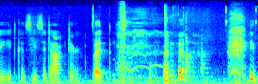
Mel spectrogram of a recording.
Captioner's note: laughter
